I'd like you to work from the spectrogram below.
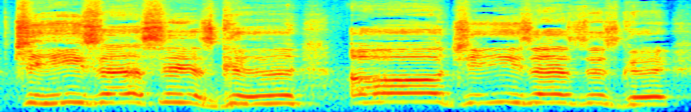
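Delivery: slow, high, drawn-out pious voice; mock churchgoer. Mocking a fake churchgoer, slow high pious praise. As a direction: drag out the praise in a mock holy voice.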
